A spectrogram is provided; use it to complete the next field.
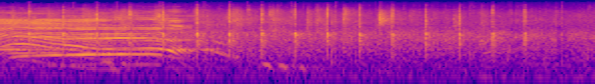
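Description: A crowd at Pedals and Pints Brewing Company claps and whoops for the brewery's head brewer, a burst of bright cheering voices over the applause at first, then the clapping thins out into a few scattered, fading claps.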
